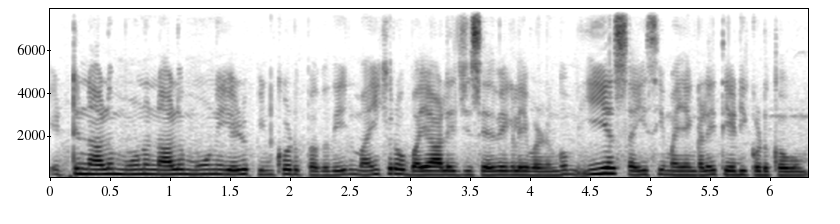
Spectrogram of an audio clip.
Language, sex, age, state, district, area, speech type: Tamil, female, 18-30, Tamil Nadu, Cuddalore, urban, read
